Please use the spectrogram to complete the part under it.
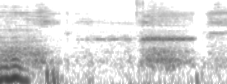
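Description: Heavy, breathy panting after biking and hiking, loud and close with ragged, uneven breaths and snorts.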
